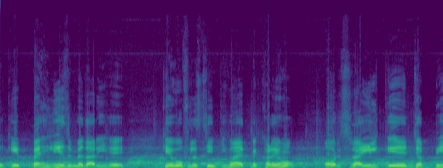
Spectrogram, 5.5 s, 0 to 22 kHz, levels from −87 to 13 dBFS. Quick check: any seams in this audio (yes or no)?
no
